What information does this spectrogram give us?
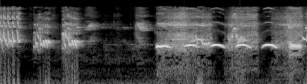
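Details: Noisy, lively black-winged myna song meant to coax reluctant birds into singing: harsh rasping bursts, then a run of sharp upward-flicking whistles repeated roughly every third of a second over a hissing, scratchy background.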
